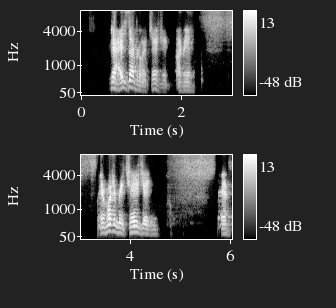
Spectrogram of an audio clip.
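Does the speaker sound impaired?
Yes: Ullrich congenital muscular dystrophy; very rare form of muscular dystrophy, no treatment expected in lifetime.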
